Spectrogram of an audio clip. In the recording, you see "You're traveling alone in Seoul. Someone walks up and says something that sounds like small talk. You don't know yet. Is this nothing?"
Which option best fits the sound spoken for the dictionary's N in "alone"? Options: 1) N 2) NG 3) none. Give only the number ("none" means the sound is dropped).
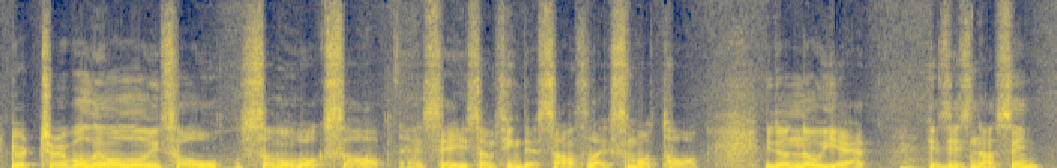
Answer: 3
